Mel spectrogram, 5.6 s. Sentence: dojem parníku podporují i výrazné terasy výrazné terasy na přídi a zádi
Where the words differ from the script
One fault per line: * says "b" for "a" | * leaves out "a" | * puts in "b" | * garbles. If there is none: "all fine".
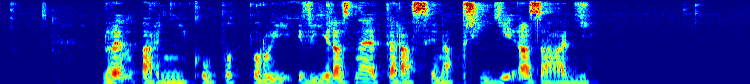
* leaves out "výrazné terasy"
